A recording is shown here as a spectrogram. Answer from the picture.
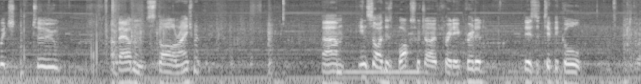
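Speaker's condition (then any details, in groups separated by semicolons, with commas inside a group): No condition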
